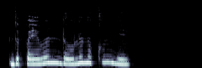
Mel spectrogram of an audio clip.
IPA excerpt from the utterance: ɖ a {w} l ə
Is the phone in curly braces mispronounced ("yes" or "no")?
no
